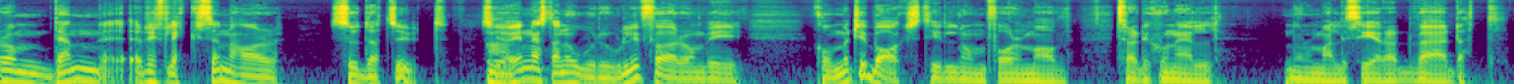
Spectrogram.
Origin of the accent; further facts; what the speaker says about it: Sweden; vi vill så gärna som svenskar mötas i en kram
